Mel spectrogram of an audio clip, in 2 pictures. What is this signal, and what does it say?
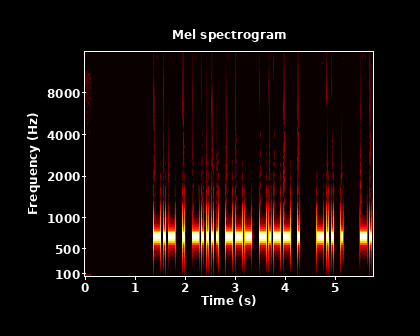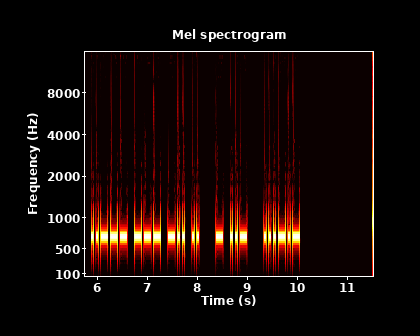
Morse code, heard as a keyed tone, about 25 wpm, 700 Hz. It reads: KE6OYE DE N2ODI TU <SK>
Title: K1USN SST QSO Practice 25wpm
